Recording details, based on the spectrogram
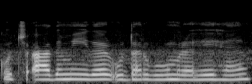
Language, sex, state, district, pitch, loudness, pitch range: Hindi, female, Haryana, Rohtak, 225 Hz, -18 LUFS, 220-230 Hz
